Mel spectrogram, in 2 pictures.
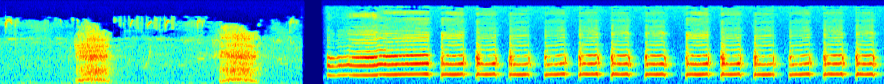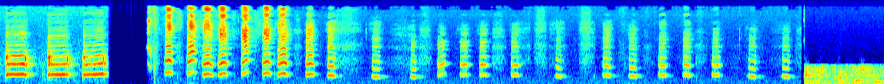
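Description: Two short breathy huffs, then chickens clucking in a long, even run of pitched calls, about three a second. These are followed by a series of shorter, higher calls, quick at first and then slower, and a low muffled rushing starts just before the end.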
